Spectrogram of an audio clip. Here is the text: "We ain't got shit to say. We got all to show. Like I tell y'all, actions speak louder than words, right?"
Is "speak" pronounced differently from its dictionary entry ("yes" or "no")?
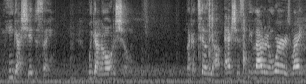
yes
